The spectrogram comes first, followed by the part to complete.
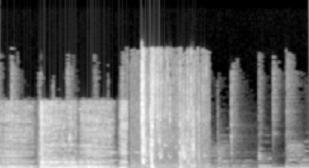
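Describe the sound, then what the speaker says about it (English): A lion roars loudly and close, a heavy rumbling call followed by a sharp noisy burst and then lower grunting pulses trailing off. "Lion."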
